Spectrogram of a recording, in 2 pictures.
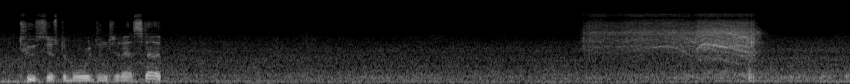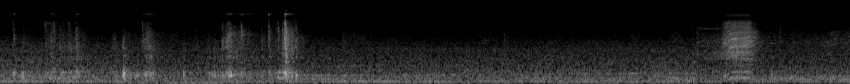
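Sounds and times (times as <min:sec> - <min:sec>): power drill driving screws: 0:05.8 - 0:07.7, 0:15.5 - 0:16.2.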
